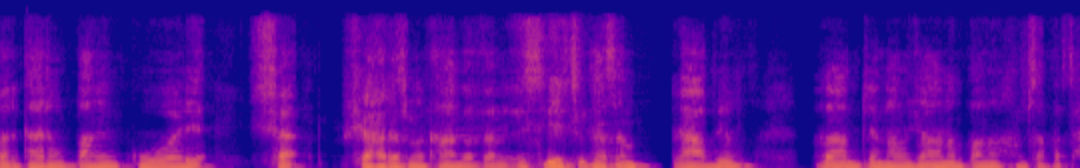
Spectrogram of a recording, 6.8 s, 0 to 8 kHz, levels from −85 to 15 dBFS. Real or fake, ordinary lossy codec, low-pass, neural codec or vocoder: fake; AAC, 32 kbps; 7.2 kHz; codec, 32 kHz, 1.9 kbps, SNAC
